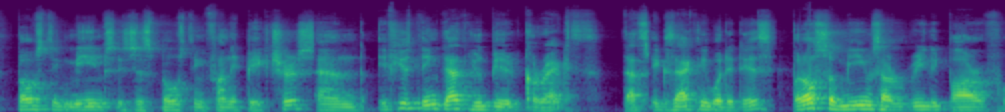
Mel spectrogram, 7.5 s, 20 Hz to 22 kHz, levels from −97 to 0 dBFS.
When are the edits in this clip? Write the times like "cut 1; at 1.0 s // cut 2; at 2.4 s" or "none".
cut 1; at 2.6 s // cut 2; at 4.8 s // cut 3; at 5.8 s

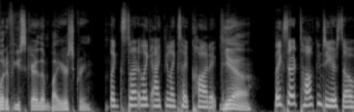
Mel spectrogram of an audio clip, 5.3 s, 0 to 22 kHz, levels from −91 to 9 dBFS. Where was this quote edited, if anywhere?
cut 1; at 1.4 s // cut 2; at 4.0 s

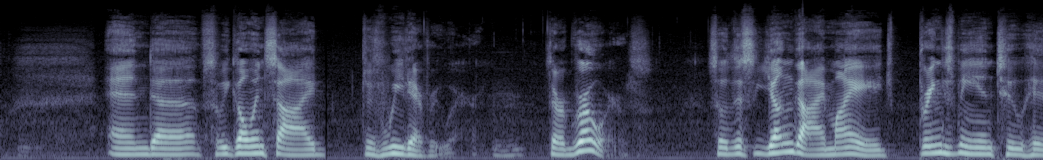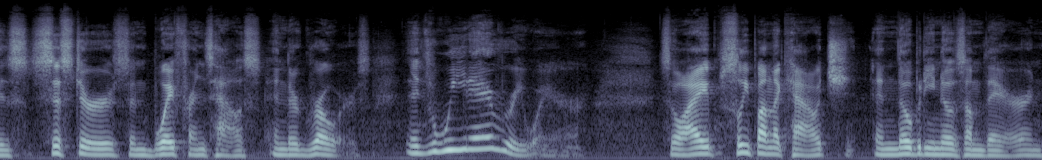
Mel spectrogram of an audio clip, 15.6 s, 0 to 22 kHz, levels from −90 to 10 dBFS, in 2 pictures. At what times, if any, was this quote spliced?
cut 1; at 2.6 s

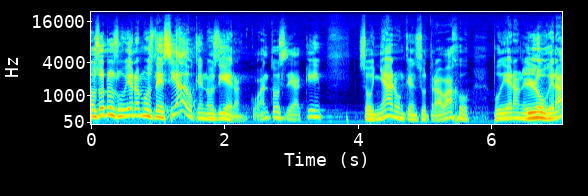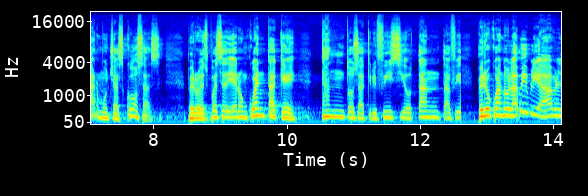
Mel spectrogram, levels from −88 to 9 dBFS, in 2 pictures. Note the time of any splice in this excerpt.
cut 1; at 12.6 s

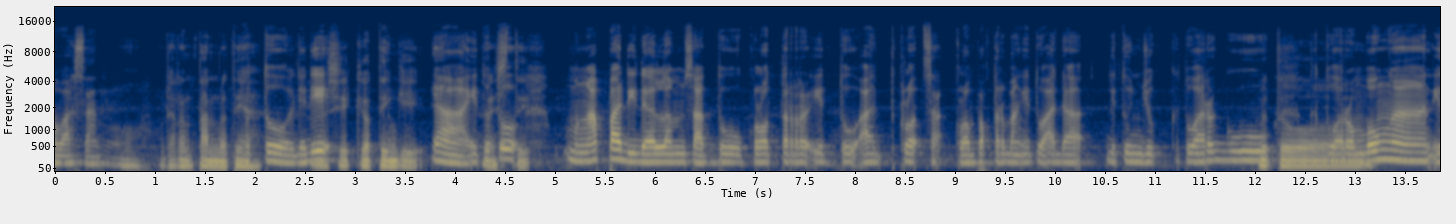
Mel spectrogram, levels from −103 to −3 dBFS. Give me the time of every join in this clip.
none

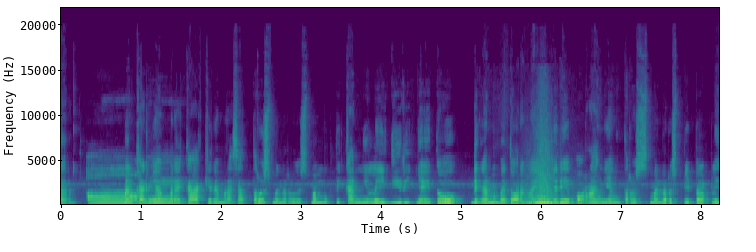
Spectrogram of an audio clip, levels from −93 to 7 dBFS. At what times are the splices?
cut 1; at 6.1 s

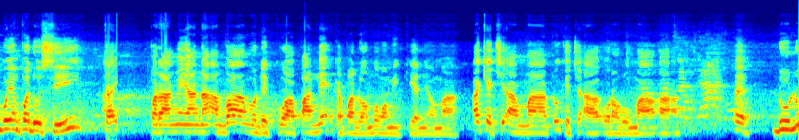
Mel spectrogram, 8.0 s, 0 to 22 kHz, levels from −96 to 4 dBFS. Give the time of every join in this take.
cut 1; at 1.2 s

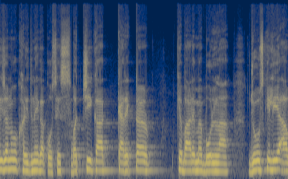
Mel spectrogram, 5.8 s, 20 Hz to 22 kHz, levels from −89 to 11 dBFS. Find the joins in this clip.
cut 1; at 1.4 s

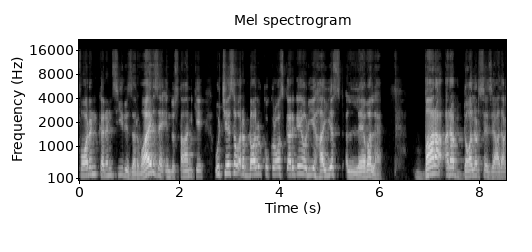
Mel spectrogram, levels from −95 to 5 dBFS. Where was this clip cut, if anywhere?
cut 1; at 6.3 s

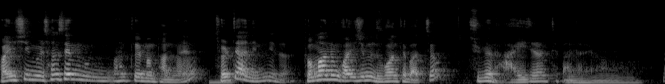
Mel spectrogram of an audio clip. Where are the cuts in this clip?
none

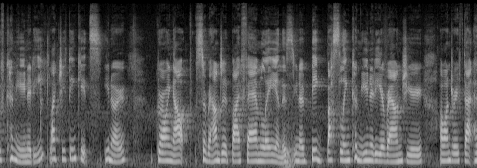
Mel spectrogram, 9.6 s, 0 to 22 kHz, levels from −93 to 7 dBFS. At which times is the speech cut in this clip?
none

